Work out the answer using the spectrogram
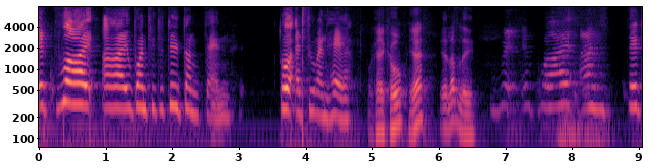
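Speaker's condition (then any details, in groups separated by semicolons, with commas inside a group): Cerebral palsy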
